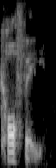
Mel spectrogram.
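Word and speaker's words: Ko-fi: No one knows how to pronounce the name of the website that is clearly coffee, because it's about buying someone a coffee. Yeah, everyone wants it to rhyme with Kofi Annan.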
